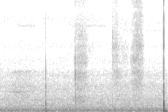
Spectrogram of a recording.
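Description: A marker or pen scratches across a board while the law of cosines is written out, soft quick strokes in short bursts, close and quiet, ending with a sharper tap.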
